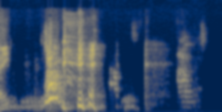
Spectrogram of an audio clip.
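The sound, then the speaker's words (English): A dog barks loudly, two sharp harmonic barks in quick succession, followed by a few softer, shorter yips or whines that trail off into quiet. “We got a dog this week.”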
